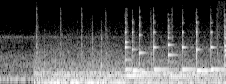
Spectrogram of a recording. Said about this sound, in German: Ey Jungs, mein Handy klingelt, da ruft mich gerade eine anonym an.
